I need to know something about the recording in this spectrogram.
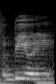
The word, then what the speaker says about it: Beaute: Beauty is spelled B-E-A-U-T-E, honey, pronounced Beauty, okay?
